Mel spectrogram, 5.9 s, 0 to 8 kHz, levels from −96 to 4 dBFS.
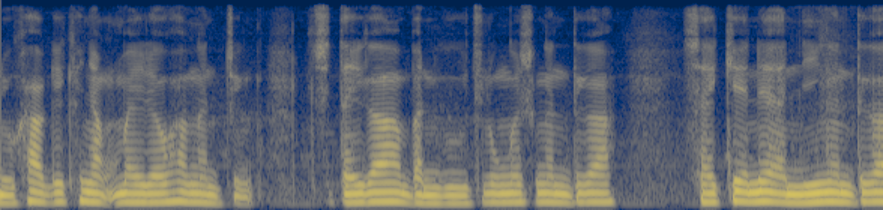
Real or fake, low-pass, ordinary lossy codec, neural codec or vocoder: real; 7.2 kHz; none; none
